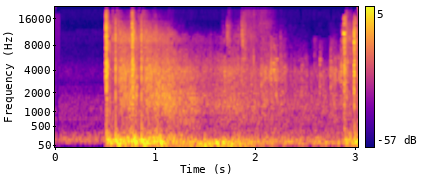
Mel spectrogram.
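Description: A heavy naval artillery salvo booms in World of Warships, a sudden loud blast that rolls into a long rumbling roar, followed by another sharp report near the end.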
